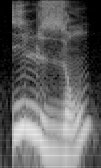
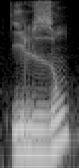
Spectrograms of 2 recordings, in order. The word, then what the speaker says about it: ils ont: the two, vous avez, ils ont, okay, final T not pronounced, and then we make the liaison, ils ont, elles ont.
